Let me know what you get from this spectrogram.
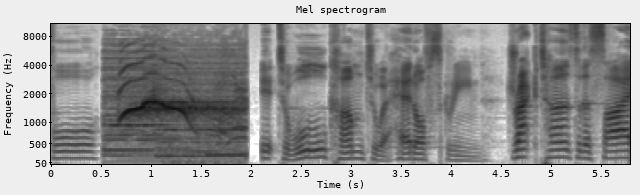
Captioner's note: scream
